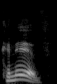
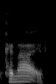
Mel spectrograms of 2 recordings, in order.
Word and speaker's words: Kniv: be using a Mora, from what I believe, Kniv is how it's pronounced. And I think that's the way it is because I heard Dave Canterbury, after meeting with one of the representatives from this company, I think we've been pronouncing it. I've been calling it Mora Knive.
